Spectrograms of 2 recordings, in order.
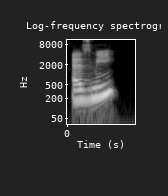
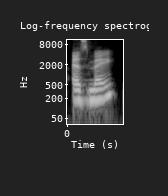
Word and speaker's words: Esme: Tessa Thompson plays Esme, not Esme, Esme.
